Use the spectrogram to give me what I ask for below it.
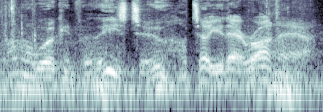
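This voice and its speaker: Loud background noise surrounds a man doing a cartoonish character voice. His pitch is very deep and low. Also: moderate pace. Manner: swaggering.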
